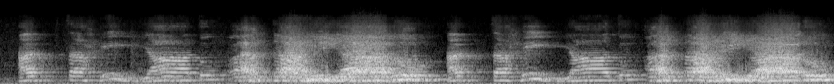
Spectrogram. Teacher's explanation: تا کو بھی مشدد کرنا ہے اور یا کو بھی مشدد کرنا ہے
